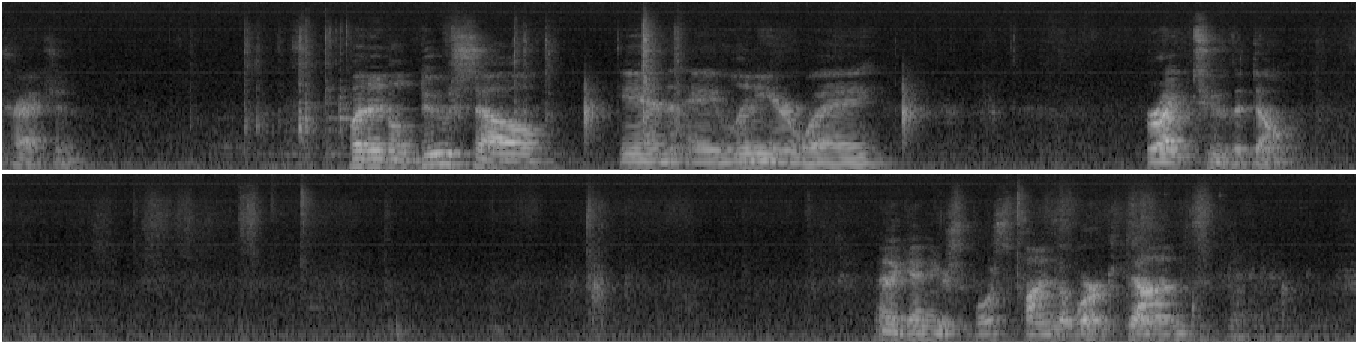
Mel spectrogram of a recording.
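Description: An elderly man speaks calmly in a lecturing tone.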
